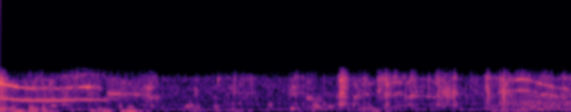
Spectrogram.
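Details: Domestic cats, March kittens with their mother Pebbles and father Balu: a drawn-out, steady harmonic meow opens, and a shorter curving call comes near the end, over German speech and a television playing in the background.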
